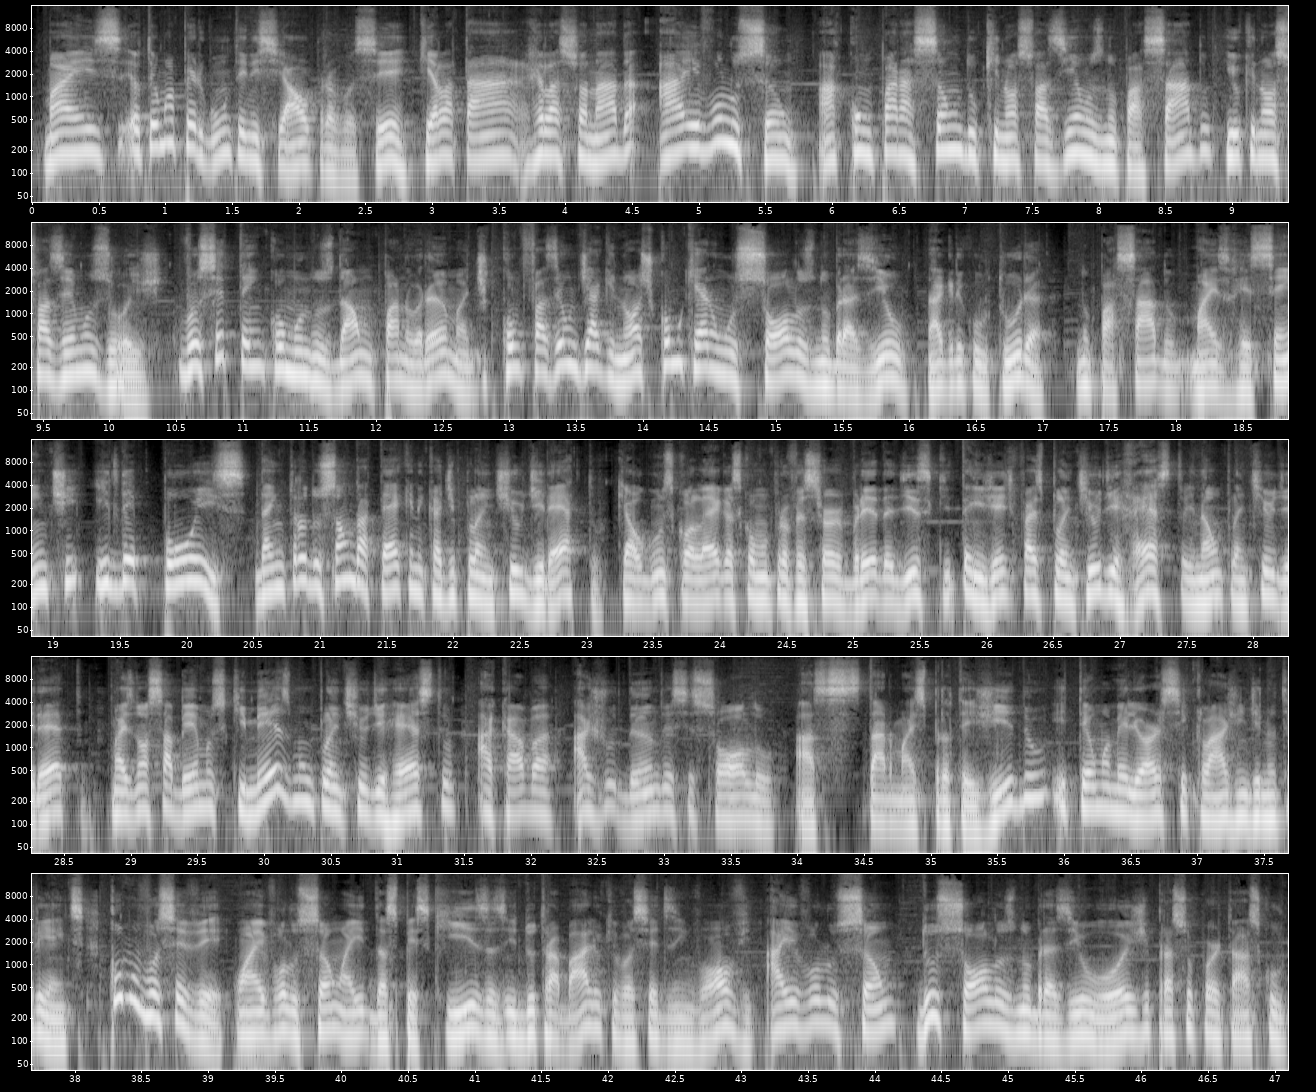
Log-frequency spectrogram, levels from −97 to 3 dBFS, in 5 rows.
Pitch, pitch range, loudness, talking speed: 140 Hz, 115-165 Hz, -13 LUFS, 170 wpm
